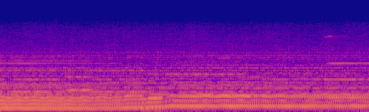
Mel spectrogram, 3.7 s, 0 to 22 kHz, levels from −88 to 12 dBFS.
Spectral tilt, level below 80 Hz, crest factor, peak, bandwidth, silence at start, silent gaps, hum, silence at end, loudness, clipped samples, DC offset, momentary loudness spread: -8 dB/octave; -52 dBFS; 12 dB; -12 dBFS; 10 kHz; 0 s; none; none; 0 s; -26 LUFS; under 0.1%; under 0.1%; 3 LU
